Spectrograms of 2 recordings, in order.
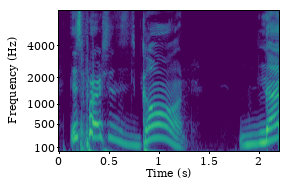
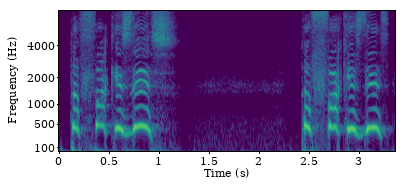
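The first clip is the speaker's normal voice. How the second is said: shocked disbelief; 12 semitones higher than usual. Real, not acted. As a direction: recoil in disbelief. Shocked by fat suit.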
